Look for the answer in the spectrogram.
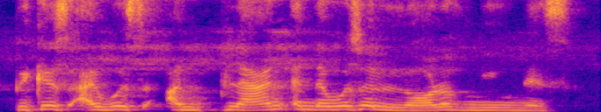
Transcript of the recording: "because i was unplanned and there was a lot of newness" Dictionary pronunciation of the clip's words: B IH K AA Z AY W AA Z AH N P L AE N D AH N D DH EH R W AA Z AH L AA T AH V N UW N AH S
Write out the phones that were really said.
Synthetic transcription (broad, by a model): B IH K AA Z AY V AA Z AH N P L AE N D AH N D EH R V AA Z AH L AA T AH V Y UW N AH S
